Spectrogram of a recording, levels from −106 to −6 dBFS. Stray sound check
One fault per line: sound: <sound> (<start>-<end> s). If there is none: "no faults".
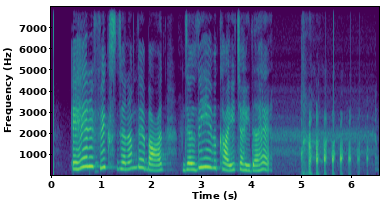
sound: laugh (5.0-6.4 s)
